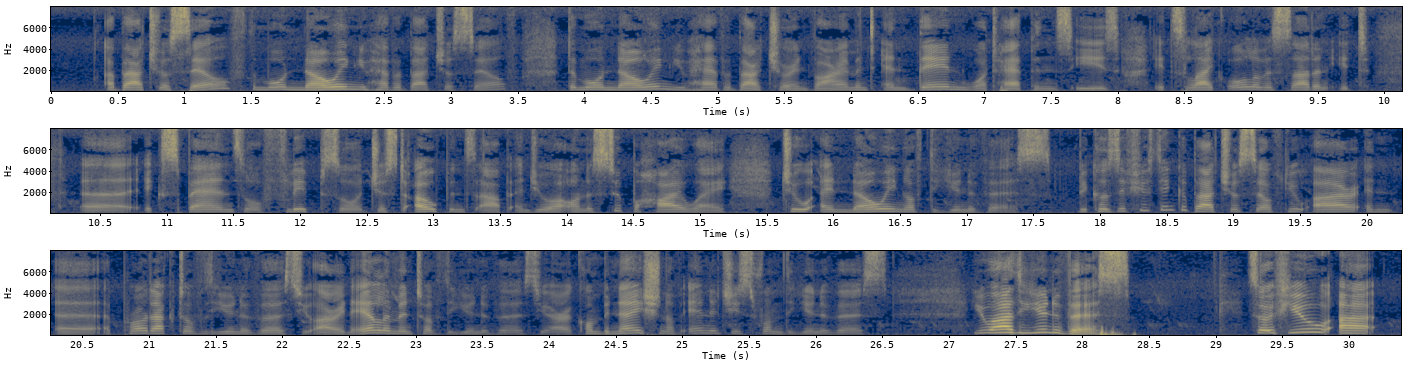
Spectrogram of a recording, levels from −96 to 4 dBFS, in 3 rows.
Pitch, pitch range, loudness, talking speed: 180 Hz, 165-210 Hz, -27 LUFS, 175 wpm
